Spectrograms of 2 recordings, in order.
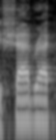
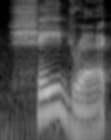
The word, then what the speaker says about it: Shadrach: so according to this we've been actually saying that name shadrach wrong at least that's how i've always said it that's how i've always heard it how do you say his name according to the self-pronouncing text it's not shadrach it's shadrach shadrach meshach and abednego so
